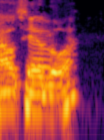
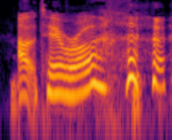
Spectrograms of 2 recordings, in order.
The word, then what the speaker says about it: Aotearoa: Researcher at Economic and Social Research, Aotearoa, if I'm saying that correctly. – And Aotearoa. – Aotearoa. Yeah, and also a lecturer of sociology at University of Otago in New Zealand.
